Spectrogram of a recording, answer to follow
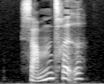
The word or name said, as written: sammentræde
